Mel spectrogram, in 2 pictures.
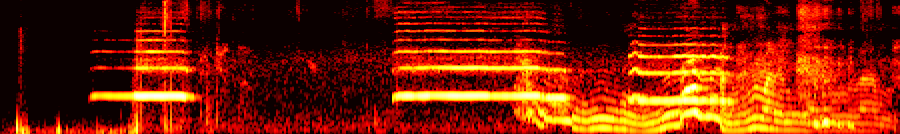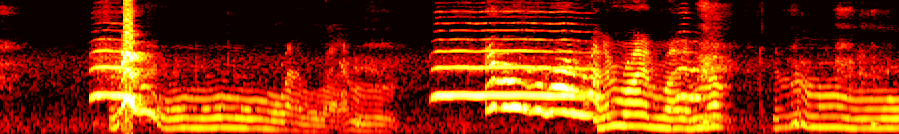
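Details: Chihuahua named Jack Blue singing along to a recorder: steady flute-like recorder notes alternate with the dog's wavering, sliding howls that rise and fall in long tonal phrases, with brief pauses between bouts.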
